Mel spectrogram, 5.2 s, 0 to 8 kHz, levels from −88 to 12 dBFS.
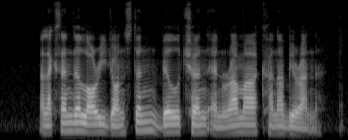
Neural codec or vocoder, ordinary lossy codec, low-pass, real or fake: none; none; none; real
